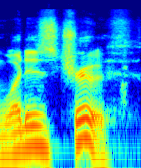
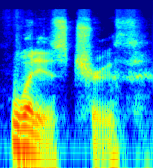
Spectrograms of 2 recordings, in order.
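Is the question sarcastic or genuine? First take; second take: genuine; sarcastic. First: It is asked genuinely. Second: It is asked sarcastically.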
